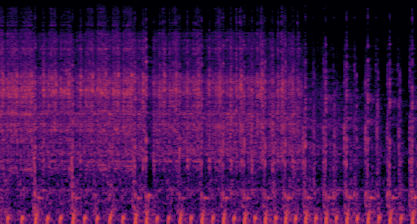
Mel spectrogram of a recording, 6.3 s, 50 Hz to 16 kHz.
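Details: Yanmar 1GM single-cylinder marine diesel in a shop, with cooling water running through for cooling-passage flushing after fuel bleeding: steady thumping at about three beats a second, firing evenly with no misses, not bouncing much. Normal running.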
